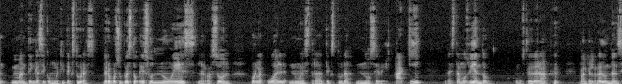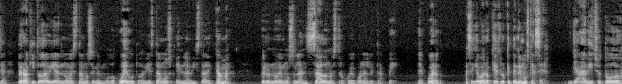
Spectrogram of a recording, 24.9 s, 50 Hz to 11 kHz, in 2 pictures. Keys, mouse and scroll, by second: 0.0 click, 0.2 click, 0.8 click, 2.1 click, 4.5 click, 6.6 p, 9.1 scroll down 2, 9.9 scroll up 2, 14.3 click, 15.3 click, 15.8 click, 16.7 click, 18.2 shift+middle click, 23.0-23.4 scroll down 2.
